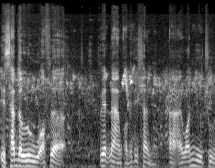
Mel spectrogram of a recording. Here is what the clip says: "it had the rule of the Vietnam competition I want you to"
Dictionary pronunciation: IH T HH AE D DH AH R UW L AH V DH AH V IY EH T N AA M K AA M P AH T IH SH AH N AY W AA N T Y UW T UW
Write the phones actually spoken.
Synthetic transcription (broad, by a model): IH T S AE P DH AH L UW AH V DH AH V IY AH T N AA M K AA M P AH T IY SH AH N AY W AA N T Y UW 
